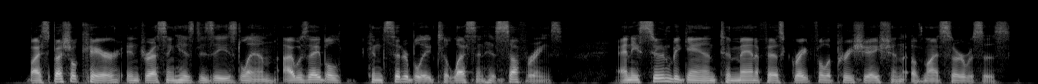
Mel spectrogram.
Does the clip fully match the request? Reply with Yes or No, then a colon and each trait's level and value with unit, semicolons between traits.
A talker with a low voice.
Yes: very low, 95 Hz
